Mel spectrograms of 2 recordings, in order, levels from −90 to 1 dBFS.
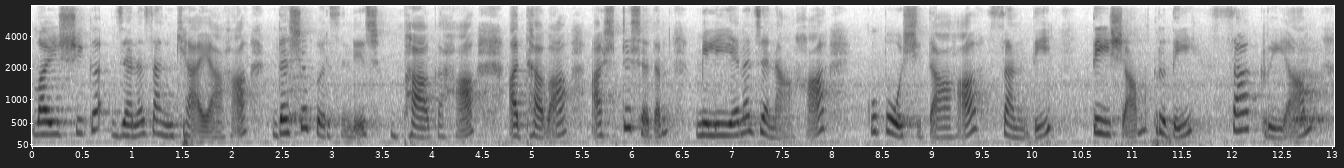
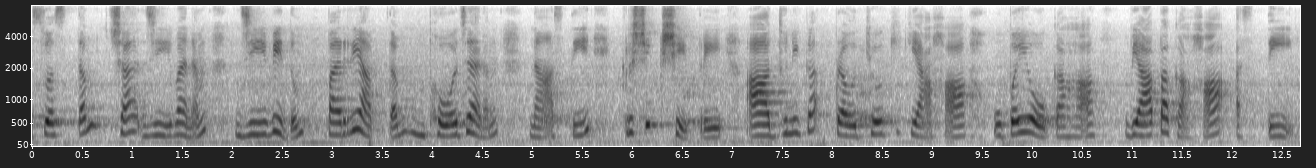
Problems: none marked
